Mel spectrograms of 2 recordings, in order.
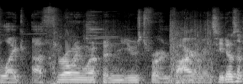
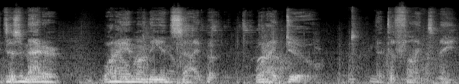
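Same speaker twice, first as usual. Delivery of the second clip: soft, hushed, whispered delivery. Comparing Bale voices, doing the one from Begins: hushed whispered Bale voice. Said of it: "much more hushed and whispered like this".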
